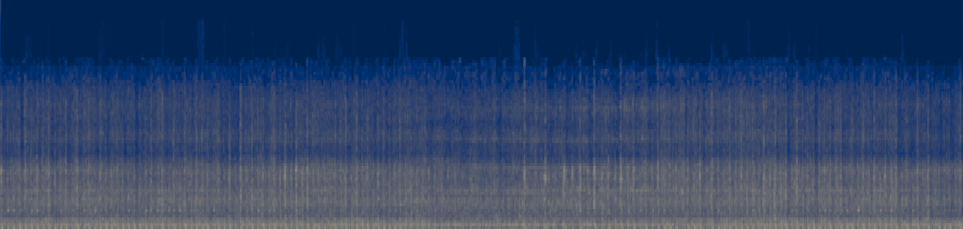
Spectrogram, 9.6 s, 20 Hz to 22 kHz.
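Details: Coleman CT200U-A minibike, 196cc single, at idle after new carb gasket: rapid, busy, steady buzz that never drops to a slow lope despite carb adjustments. High idle; cause unknown, owner wonders about the clutch.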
